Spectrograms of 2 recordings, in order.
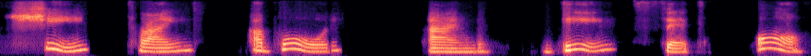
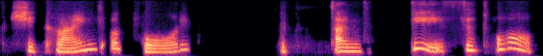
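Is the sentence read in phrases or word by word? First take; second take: word by word; in phrases. First: Each word is read separately, one at a time. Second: The words are grouped into smooth connected phrases. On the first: "So we just read using word by word" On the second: "Now we're going to be reading in phrases"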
